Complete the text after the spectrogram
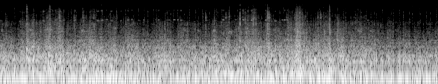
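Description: Tyres crunch and rattle over a rough dirt track.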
